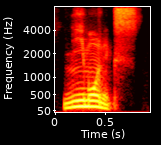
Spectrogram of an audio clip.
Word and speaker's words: mnemonics: So the assembly language convert basically these binary codes into what's called mnemonics. M is silent here.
